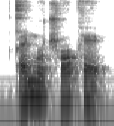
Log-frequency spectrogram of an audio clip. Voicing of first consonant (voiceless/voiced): voiceless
